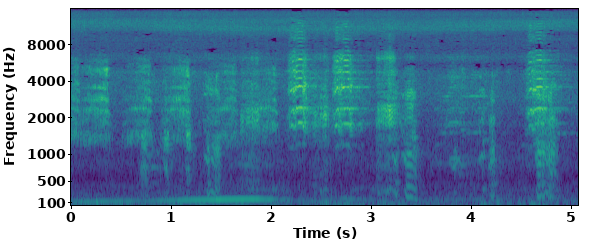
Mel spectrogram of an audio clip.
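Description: Birds calling in a run of short, repeated calls, over a low steady hum that fades about two seconds in.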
